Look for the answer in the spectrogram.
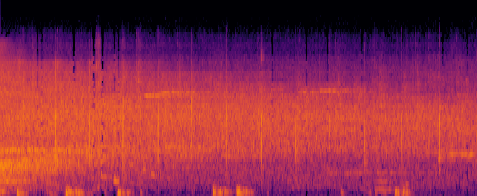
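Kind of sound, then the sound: crowd, audience clapping hands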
